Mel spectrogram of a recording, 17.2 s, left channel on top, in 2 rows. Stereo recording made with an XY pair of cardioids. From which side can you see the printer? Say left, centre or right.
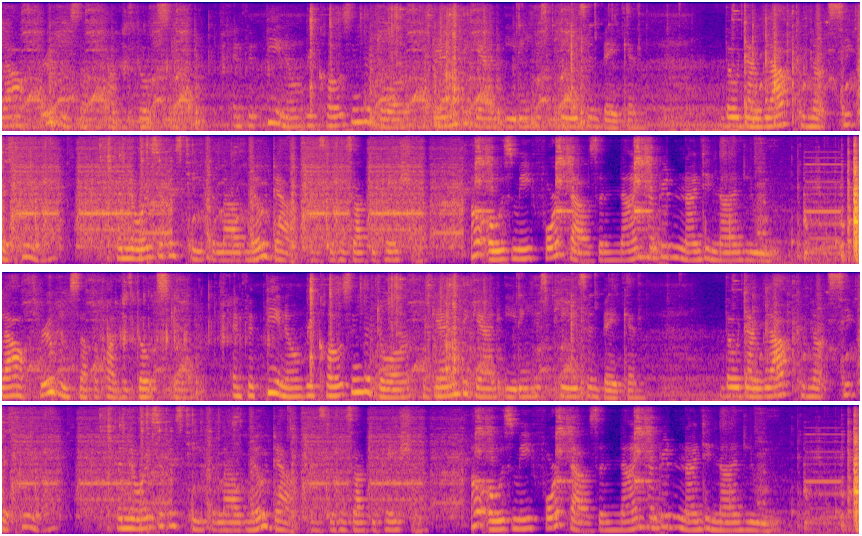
left.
